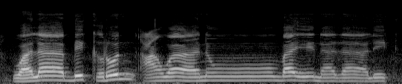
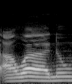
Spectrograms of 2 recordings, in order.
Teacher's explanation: Jadi dia mesti dengung dan dalam keadaan yang fasihnya di antara dua bibir kita ni ada sedikit ruang, tapi tak besar pun. Seumpama kita letak sehelai kertas. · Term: iqlab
